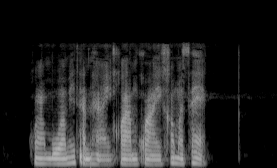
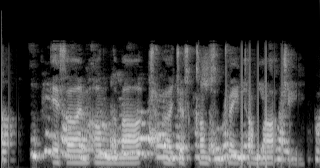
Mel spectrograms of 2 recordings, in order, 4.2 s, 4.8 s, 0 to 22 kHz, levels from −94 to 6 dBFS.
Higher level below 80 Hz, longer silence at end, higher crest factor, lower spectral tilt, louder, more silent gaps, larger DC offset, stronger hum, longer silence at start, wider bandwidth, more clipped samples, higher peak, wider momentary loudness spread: second, -70 dBFS vs -52 dBFS; first, 1.05 s vs 0 s; first, 22 dB vs 14 dB; about the same, -6 dB/octave vs -5.5 dB/octave; second, -30 LUFS vs -17 LUFS; neither; neither; neither; first, 0.5 s vs 0 s; about the same, 7.8 kHz vs 7.8 kHz; neither; second, -10 dBFS vs -2 dBFS; about the same, 6 LU vs 8 LU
